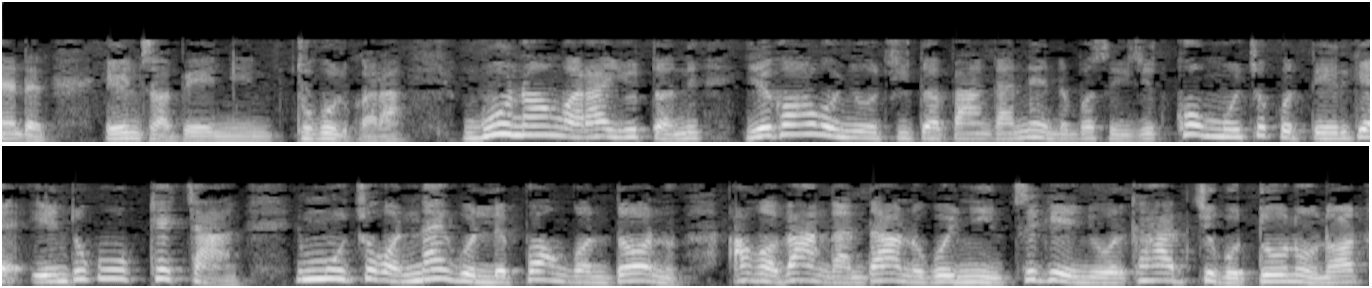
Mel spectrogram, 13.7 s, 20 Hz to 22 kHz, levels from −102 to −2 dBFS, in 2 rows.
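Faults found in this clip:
Speech dull and smeared throughout, band-limited at 6.9 kHz, fizzy texture on sibilants; likely AAC compression at low bitrate, coarse quantisation lowering cut-off and thinning spectrum.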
